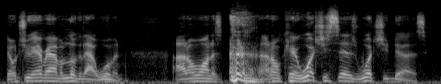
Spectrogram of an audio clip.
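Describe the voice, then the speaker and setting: A man's voice: mid-range voice, fast, fairly bright tone, no echo, pitched above the performer's own voice, lightly acted. A man voicing a protective, bossy ranch hand with brusque, scolding, slangy country speech.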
